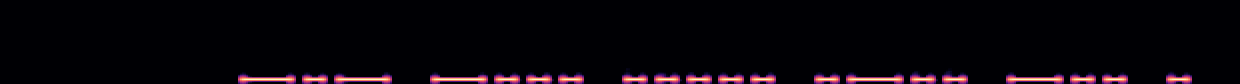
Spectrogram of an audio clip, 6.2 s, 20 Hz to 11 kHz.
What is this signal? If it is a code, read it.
Morse code, heard as a keyed tone, about 15 wpm, 700 Hz. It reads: KB5LDE
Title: USA Call Signs - 8x Character Spacing - 15wpm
